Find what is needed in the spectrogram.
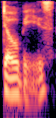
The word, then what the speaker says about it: adobes: 9/10 of the buildings are of adobes, or sun-dried brick, throughout the West, spelled and pronounced dobies, which material corresponds nearly with brick in the East, and where plastered and stuccoed makes an elegant and durable building.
